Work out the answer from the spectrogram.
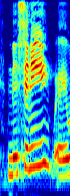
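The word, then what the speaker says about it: Myfanwy: So this is a modern fantasy, not really horror, suspense mystery about a woman named Miffany, which is spelled like Mifonwy, but it's, anyway, pronounced like Tiffany.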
